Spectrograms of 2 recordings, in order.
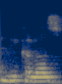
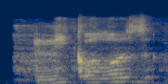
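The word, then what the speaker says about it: Nikoloz: is the tennis player Nikolos Basilashvili. This is his own pronunciation of his name. Nikolos Basilashvili. Nikolos Basilashvili. So that's an ejective in Georgian. You can hear the ejective "r" in Georgian.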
